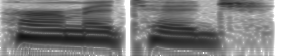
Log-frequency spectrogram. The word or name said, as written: hermitage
